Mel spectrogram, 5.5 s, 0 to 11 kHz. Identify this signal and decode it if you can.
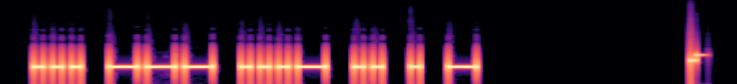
Morse code, heard as a keyed tone, about 17 wpm, 700 Hz. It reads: SOVIET
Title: Sets of 5 Words Encore 17wpm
